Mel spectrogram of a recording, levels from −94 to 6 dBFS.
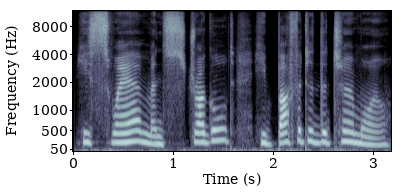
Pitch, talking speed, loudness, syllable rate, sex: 215 Hz, 150 wpm, -17 LUFS, 4.1 syllables/s, female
